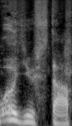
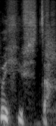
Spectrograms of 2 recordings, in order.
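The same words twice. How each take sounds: First: It is said in a stern, serious way. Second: It is said while laughing.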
